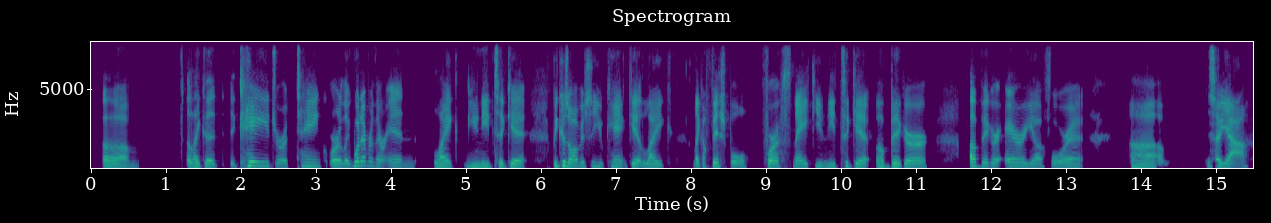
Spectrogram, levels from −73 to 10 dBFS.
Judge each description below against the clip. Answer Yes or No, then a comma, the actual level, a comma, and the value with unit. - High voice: Yes, high, 195 Hz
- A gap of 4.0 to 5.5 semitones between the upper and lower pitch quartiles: No, narrow, 2.5 semitones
